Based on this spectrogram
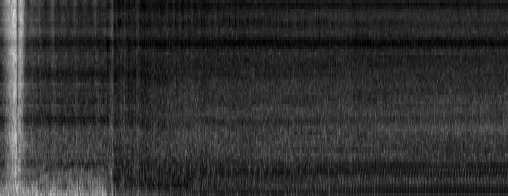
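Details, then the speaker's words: Rare factory-built Cub Cadet garden tractor, started with a little throttle and possibly choke; starter drags and hesitates about two seconds before the engine fires and settles to a steady idle, owner suspects a weakening starter: slow cranking before start. "this thing starts right up as soon as you touch the key but i think the starter's getting a little weak because you can hear it hesitates before the engine turns over"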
